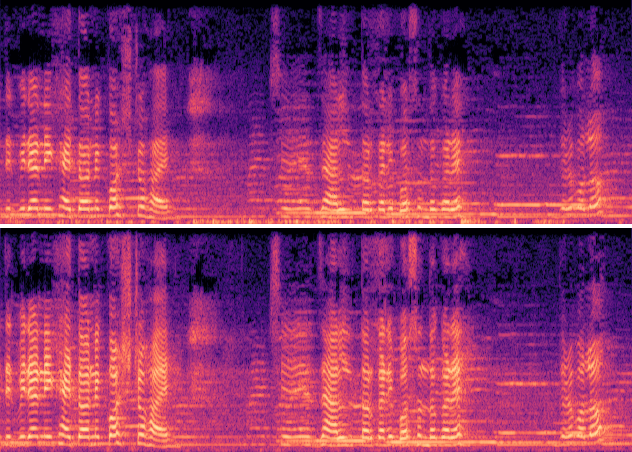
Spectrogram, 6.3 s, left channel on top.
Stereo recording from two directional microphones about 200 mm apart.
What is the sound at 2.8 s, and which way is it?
Speech, centre (ahead or behind).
